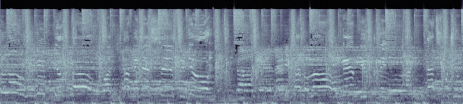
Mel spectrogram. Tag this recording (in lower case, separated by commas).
music, gospel music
